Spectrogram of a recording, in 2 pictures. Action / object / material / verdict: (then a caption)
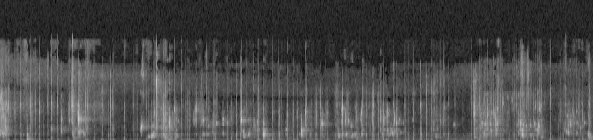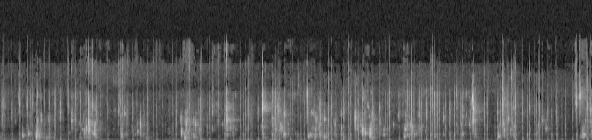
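shake / bottle filled with liquid and glitter / liquid / none. A dark blue bottle filled with liquid and glitter is held horizontally in both hands and tilted or shaken, so the liquid sloshes back and forth inside. Soft, continuous gurgles and drip-like splashes come with many small clicks and patters, and the sound stays quiet and steady throughout.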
